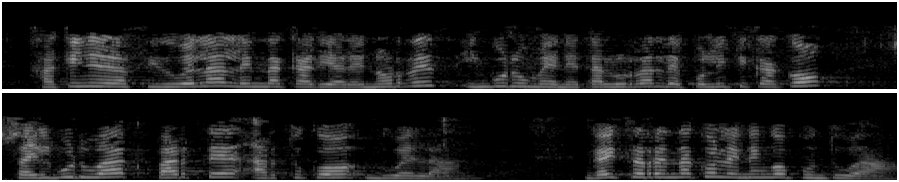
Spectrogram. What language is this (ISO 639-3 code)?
eus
